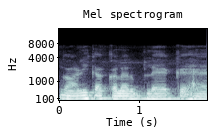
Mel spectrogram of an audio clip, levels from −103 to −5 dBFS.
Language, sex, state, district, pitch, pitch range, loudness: Hindi, male, Jharkhand, Deoghar, 105 Hz, 100-110 Hz, -15 LUFS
